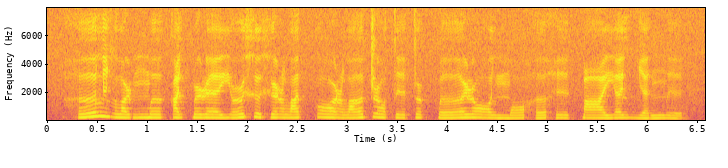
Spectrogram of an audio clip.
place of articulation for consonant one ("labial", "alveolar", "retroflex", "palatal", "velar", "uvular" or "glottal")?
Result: glottal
